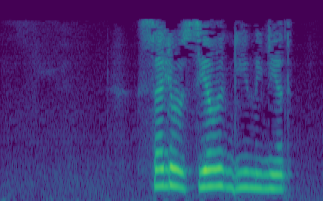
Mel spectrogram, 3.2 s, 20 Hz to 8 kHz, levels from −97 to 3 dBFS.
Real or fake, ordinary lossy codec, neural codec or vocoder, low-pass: fake; MP3, 24 kbps; codec, 16 kHz, 1 kbps, FunCodec, trained on LibriTTS, 50 frames a second; 7.2 kHz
